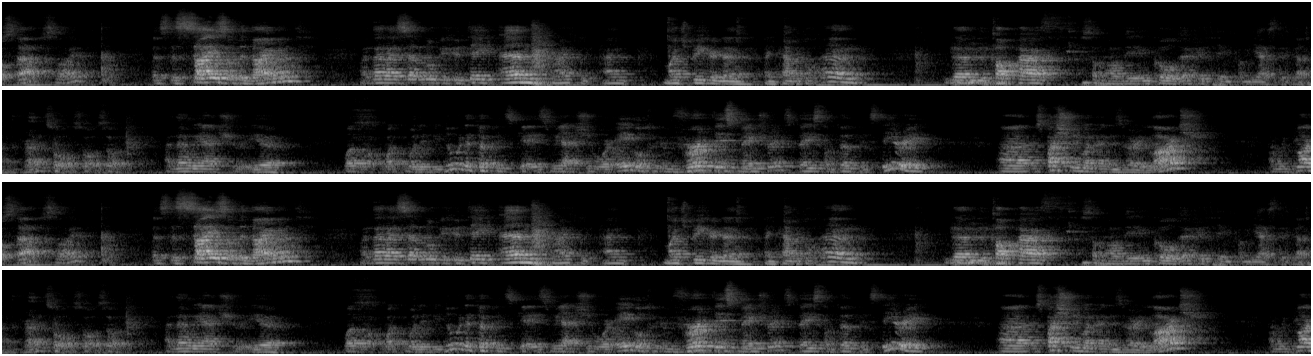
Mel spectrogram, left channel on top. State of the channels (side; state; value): both; identical; correlation 1.00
